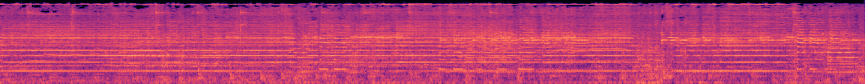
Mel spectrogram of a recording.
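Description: Military trucks drive slowly past with rumbling engines.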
